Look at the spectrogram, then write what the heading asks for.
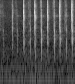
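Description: A run of sharp, plasticky clacks from the enter key of a GMMK Pro mechanical keyboard fitted with Rainforest keycaps, about a dozen evenly spaced presses, close and clear with no talking.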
